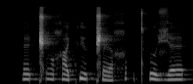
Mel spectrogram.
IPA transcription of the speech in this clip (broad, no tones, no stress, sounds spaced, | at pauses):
ɛ ɡ͡ǁ ɔ χ a kʲ o ǁ ɛ χ | tʰ ʊ ʑ ɛ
